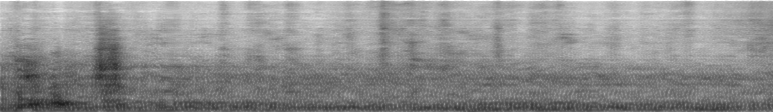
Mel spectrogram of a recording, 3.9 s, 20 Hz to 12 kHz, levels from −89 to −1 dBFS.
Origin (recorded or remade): remade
